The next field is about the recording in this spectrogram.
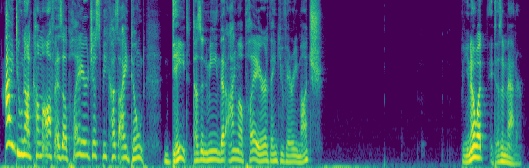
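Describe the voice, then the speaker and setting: A man's voice: fairly high pitch, animated, normal speed. A young man playing a lovestruck roommate in an intimate audio roleplay, earnest, rambling and stammering as he nervously confesses his feelings. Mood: mock indignant, fond. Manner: rambling, stammering, earnest, awkwardly self-deprecating.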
